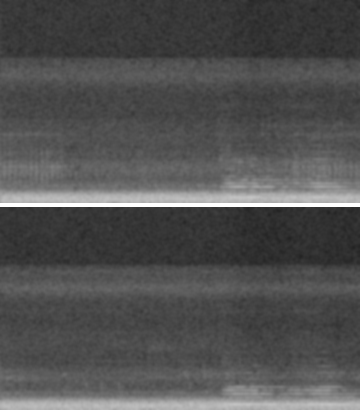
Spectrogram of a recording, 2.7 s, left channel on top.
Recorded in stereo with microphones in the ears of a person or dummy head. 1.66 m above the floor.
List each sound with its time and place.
1.6 s a flute: 60° left (ahead or behind), 7.5 m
